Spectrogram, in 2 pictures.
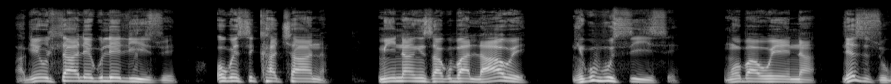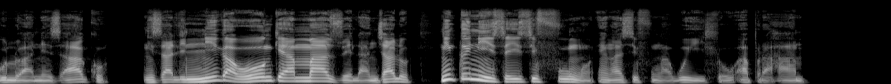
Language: North Ndebele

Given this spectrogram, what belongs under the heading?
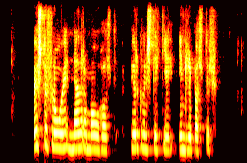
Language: Icelandic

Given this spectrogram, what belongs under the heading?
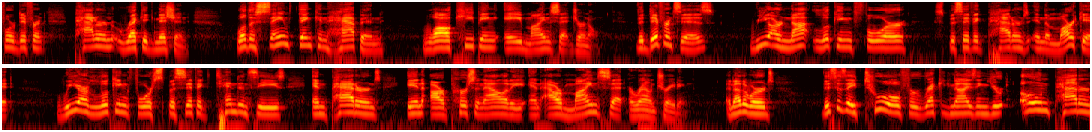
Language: English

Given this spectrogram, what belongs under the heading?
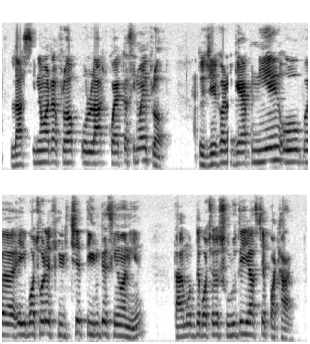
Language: Bangla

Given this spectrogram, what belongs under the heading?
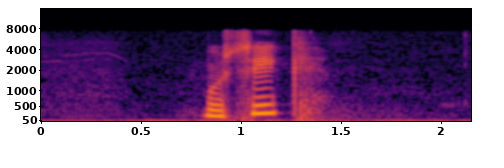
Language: Danish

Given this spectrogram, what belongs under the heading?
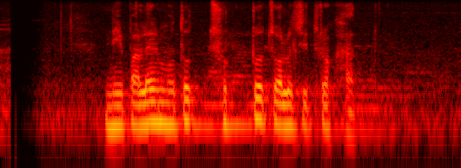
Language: Bangla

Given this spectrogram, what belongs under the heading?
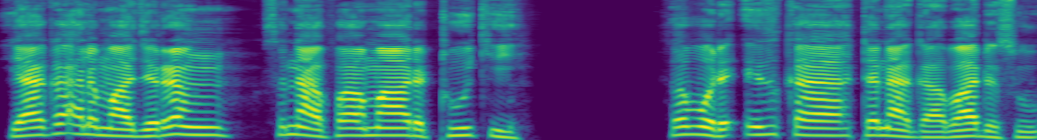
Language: Hausa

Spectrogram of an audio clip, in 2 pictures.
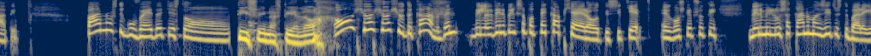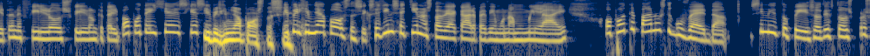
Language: Greek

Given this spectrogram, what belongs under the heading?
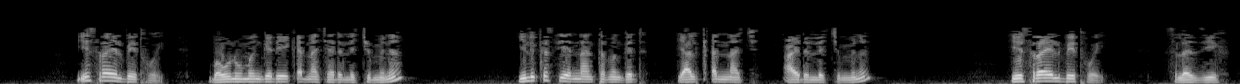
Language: Amharic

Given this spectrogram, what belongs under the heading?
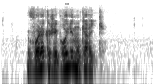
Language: French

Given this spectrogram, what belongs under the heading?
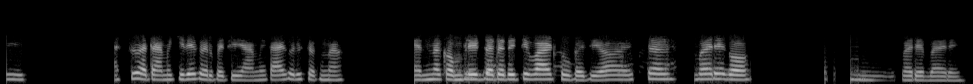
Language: Konkani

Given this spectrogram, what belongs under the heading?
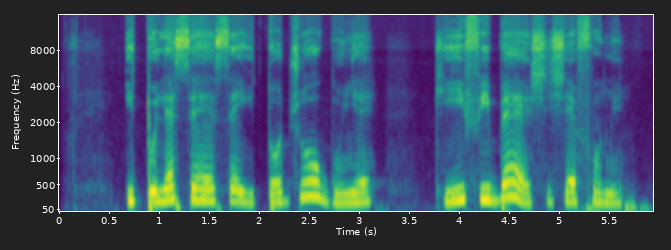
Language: Yoruba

